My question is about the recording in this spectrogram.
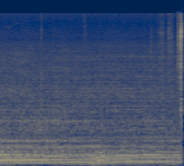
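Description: A steady low mechanical hum, several low tones held evenly, with nothing else standing out.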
